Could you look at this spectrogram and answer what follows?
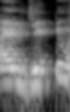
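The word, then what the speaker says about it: adjective: एडजेक्टिव verb adverb है ना तो बट वो एडजेक्टिव यहां पे दी साइलेंट है इसका करेक्ट प्रनंसीएशन है एडजेक्टिव नेटिव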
